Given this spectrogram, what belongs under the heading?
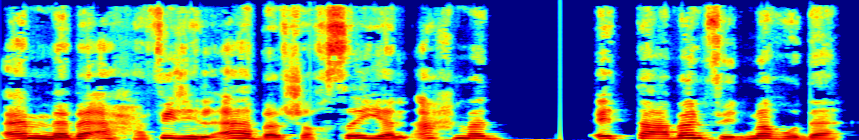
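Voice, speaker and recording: A woman's voice: a little high, fast, no room sound, studio quality, natural voice. A woman with an Egyptian accent voicing a grumpy, bossy old grandfather who scolds and teases his grandchildren in a comic storybook. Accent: Egyptian Arabic.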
